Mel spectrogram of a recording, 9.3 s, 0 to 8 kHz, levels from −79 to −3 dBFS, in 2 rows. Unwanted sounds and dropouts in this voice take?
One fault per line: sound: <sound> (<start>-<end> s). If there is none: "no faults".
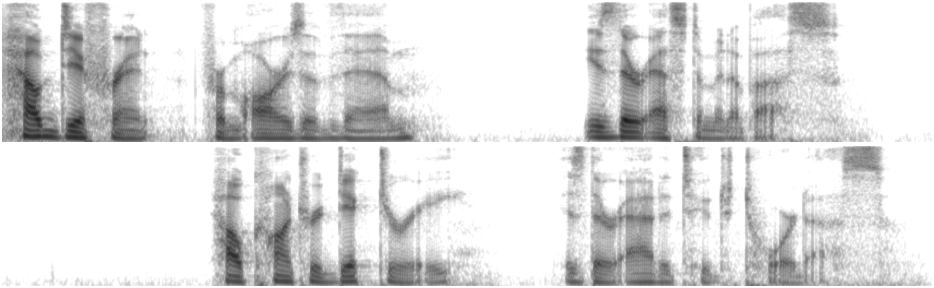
no faults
